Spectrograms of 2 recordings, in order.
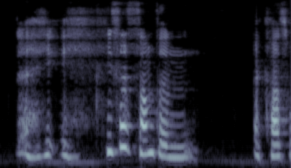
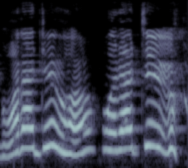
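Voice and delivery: clueless dad; 8 semitones higher, 5 dB louder than usual. Retold or imitated. Oblivious dad protesting.

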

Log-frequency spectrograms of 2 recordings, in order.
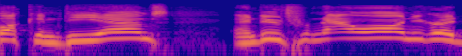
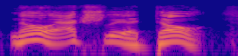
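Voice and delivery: ordinary talk, nothing marked

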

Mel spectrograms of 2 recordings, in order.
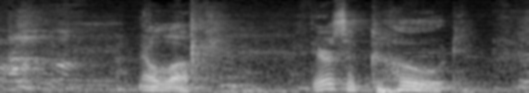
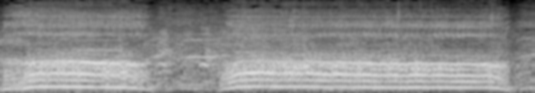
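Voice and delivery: long, strained strangled cries; imitated choking noises; 4 semitones higher than usual. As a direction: gag like a movie strangling victim. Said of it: "making noises like Luca Brasi".

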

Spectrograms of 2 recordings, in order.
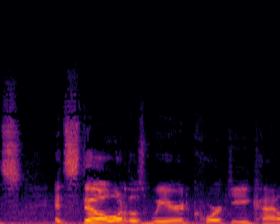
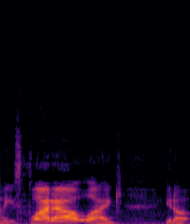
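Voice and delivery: usual speaking voice

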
